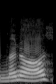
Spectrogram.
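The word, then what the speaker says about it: Mesnard: So the Minnaars, it was spelt M-E-S-N-A-R-D, pronounced Minnaar, and then the spelling changed at the Cape.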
